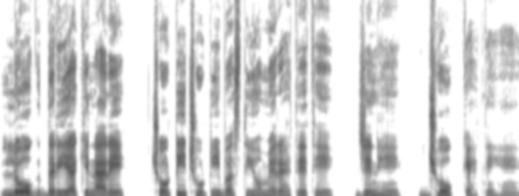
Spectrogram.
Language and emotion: Urdu, neutral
